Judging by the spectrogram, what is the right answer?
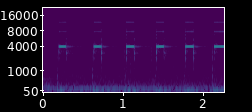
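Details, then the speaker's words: Six short, evenly spaced high beeps, one per key press, on a biometric safe lock as user 1's code 222222 is entered and accepted; the lock then opens, with the manager code already installed. "Hear that second set of beeps. Now it's saying, what code would you like for your second user?"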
